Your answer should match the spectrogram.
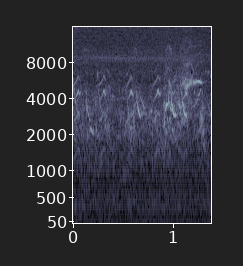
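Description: Assorted birds calling near farm water reservoirs in Africa, light overlapping chirps and tweets, fairly faint and distant, with no voices.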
